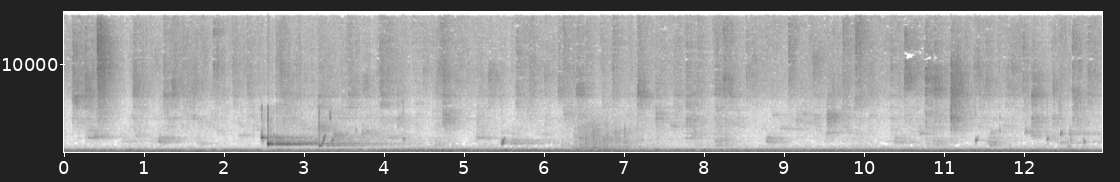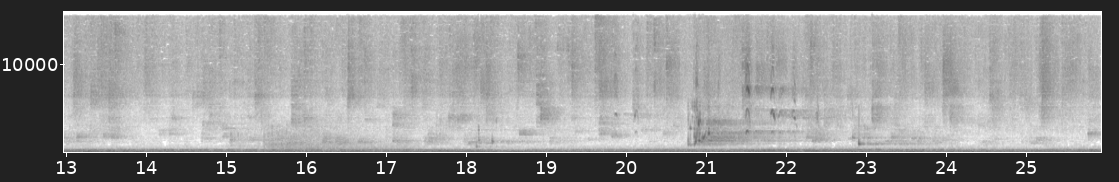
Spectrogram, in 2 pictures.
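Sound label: cave ambience; theGoonies; Retro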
